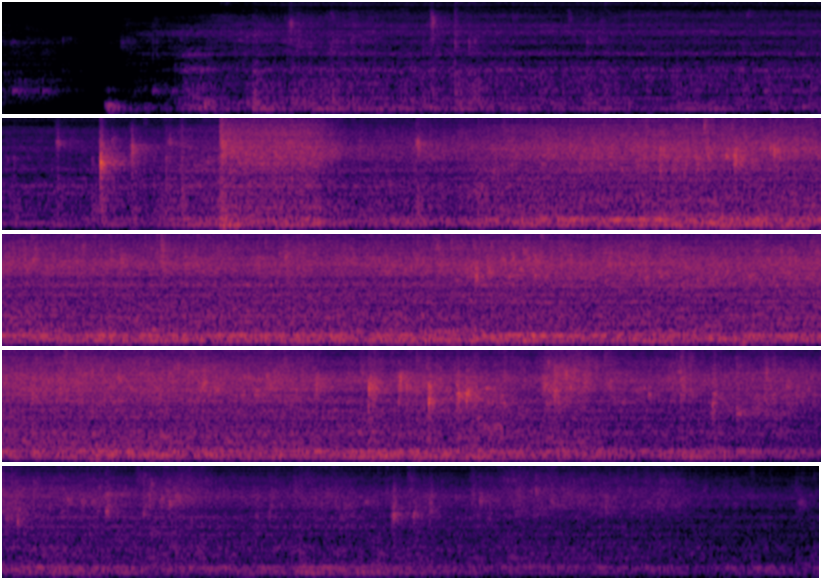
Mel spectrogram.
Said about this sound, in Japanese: それではシャワーでお耳を洗い流していきますわね。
